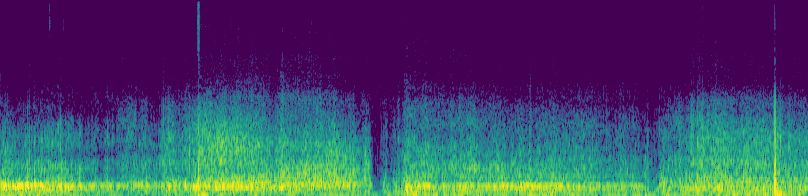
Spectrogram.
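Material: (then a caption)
Foam. Long glittery claw nails scratch and tap a black foam windscreen over a microphone head. A dense, muffled, low rumbling scratch runs almost continuously with a brief drop near the middle, and a few sharp taps poke through.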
